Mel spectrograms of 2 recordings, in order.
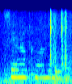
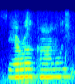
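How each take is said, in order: First: It is said quietly. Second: It is said loudly.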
